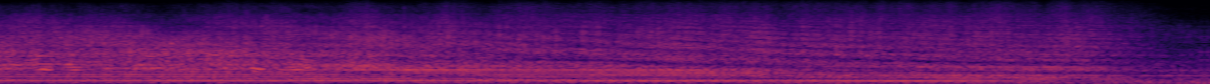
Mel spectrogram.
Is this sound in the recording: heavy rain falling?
no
